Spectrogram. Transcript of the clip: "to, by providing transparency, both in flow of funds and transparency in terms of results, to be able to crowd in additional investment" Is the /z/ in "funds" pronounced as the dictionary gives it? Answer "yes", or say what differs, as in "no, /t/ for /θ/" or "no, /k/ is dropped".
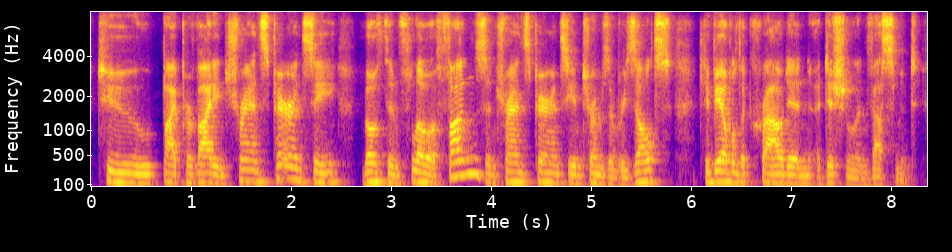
yes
